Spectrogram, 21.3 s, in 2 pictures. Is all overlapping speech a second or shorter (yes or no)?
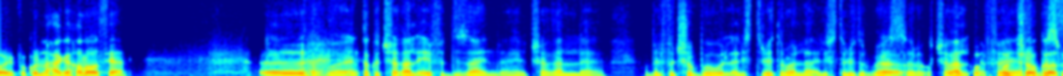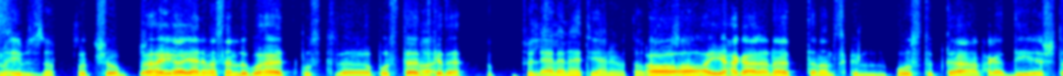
no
